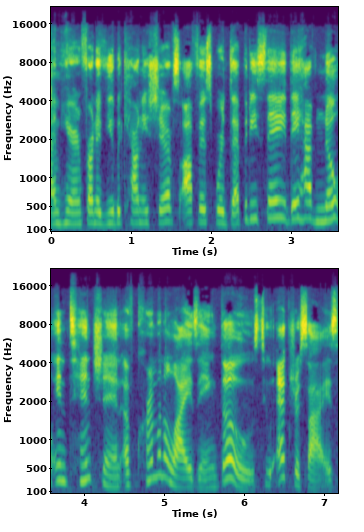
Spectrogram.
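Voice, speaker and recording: A woman with an American accent, fairly high-pitched with very wide pitch swings and a moderate pace, in a very clean, dry, close recording with a silent background and no echo. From Northern California. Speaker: news reporter. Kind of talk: TV news report. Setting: outdoors.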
